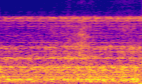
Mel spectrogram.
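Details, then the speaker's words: Electric moped hub motor that hummed and wouldn't drive, after replacing failed Hall sensors: smooth even electric hum with steady whining, no rough patches or knocks, running normally at full speed again. "всё работает, всё починено, всё в видео есть."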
